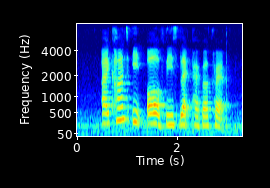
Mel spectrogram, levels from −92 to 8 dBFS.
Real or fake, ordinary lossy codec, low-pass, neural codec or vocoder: real; none; 7.2 kHz; none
